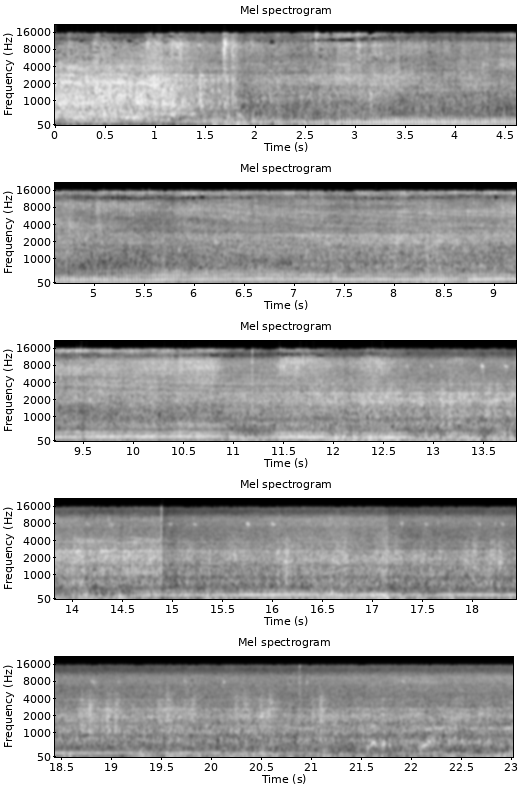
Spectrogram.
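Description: Passenger train carriages rushing past close by. After a second or so this gives way to a steady low engine drone that weakens about halfway through, then returns more faintly.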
